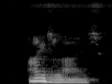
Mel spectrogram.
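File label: "idolize", British English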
